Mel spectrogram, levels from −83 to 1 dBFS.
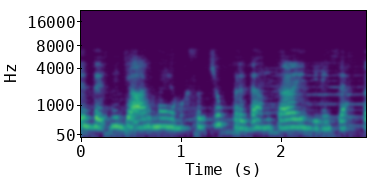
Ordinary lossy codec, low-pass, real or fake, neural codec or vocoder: MP3, 48 kbps; 7.2 kHz; fake; codec, 44.1 kHz, 2.6 kbps, SNAC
